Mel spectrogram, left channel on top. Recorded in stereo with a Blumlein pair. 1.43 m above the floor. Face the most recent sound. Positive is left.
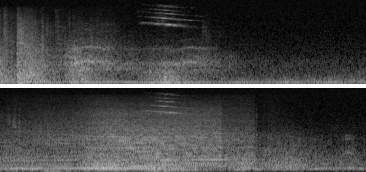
turn(degrees=25)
